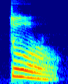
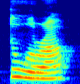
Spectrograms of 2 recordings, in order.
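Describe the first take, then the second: First: The r is stopped with no vowel after it. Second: A short a vowel follows the r. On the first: The speaker calls it right. "You need to pause" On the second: The speaker calls it wrong. "You do not say tura"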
